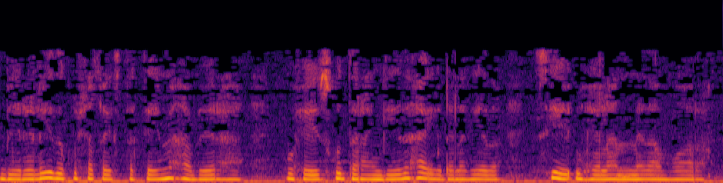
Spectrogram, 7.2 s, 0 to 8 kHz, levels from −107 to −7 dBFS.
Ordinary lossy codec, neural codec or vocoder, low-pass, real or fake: MP3, 24 kbps; codec, 16 kHz, 16 kbps, FreqCodec, larger model; 7.2 kHz; fake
